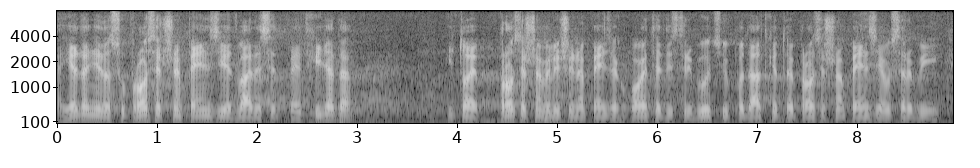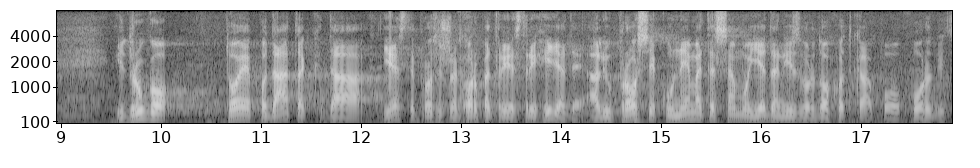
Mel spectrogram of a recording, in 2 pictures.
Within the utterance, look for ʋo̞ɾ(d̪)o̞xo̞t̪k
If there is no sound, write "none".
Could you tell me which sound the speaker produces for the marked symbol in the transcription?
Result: d̪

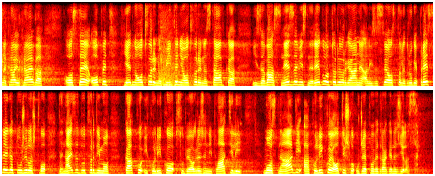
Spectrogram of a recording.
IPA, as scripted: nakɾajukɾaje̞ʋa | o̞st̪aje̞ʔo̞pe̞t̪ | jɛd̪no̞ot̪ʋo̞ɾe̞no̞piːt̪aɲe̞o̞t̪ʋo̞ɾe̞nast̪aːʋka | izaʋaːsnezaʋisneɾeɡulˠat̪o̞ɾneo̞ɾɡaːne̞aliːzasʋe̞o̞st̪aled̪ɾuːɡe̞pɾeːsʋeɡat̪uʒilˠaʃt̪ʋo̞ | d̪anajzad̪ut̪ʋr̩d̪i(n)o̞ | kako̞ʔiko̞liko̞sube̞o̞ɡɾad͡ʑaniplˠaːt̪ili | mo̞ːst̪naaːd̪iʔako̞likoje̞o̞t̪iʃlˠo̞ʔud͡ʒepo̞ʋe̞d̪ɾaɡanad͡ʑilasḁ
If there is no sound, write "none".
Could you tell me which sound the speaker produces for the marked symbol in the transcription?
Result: m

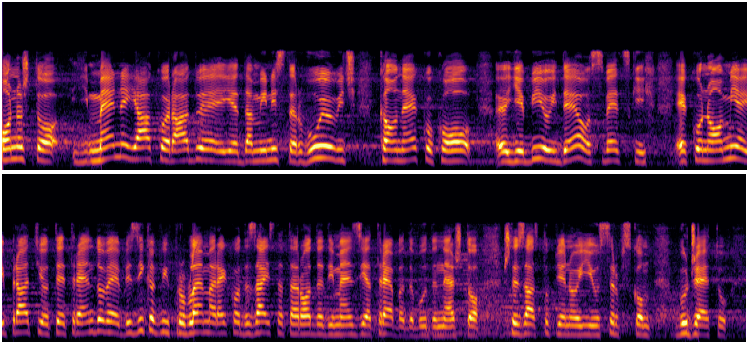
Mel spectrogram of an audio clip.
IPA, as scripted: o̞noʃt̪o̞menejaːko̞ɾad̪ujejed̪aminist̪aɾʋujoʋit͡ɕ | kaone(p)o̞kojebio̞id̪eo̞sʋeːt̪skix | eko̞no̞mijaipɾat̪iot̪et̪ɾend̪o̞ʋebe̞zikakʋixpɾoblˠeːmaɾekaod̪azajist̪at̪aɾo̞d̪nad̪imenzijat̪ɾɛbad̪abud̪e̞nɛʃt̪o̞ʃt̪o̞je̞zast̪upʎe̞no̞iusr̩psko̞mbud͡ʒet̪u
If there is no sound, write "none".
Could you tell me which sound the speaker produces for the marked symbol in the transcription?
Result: k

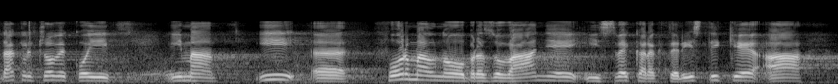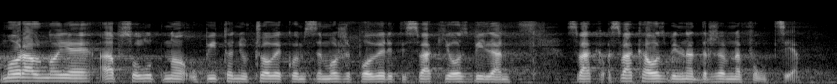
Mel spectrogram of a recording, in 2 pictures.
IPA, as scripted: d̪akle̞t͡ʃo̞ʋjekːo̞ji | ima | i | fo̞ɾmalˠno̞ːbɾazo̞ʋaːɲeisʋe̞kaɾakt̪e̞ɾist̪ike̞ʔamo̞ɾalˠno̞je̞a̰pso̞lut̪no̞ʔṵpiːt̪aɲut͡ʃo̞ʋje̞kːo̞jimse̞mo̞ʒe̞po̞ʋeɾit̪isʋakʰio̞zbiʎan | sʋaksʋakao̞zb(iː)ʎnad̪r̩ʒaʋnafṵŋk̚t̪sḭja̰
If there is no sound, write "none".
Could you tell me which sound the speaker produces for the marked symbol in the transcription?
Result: i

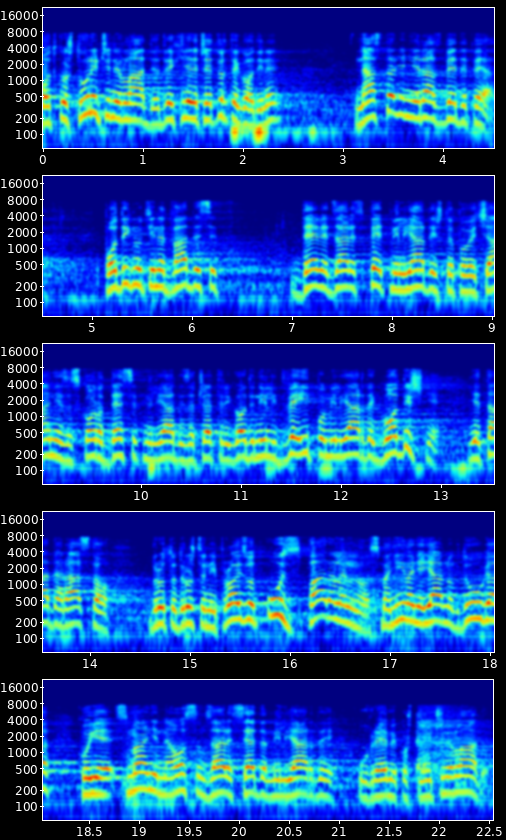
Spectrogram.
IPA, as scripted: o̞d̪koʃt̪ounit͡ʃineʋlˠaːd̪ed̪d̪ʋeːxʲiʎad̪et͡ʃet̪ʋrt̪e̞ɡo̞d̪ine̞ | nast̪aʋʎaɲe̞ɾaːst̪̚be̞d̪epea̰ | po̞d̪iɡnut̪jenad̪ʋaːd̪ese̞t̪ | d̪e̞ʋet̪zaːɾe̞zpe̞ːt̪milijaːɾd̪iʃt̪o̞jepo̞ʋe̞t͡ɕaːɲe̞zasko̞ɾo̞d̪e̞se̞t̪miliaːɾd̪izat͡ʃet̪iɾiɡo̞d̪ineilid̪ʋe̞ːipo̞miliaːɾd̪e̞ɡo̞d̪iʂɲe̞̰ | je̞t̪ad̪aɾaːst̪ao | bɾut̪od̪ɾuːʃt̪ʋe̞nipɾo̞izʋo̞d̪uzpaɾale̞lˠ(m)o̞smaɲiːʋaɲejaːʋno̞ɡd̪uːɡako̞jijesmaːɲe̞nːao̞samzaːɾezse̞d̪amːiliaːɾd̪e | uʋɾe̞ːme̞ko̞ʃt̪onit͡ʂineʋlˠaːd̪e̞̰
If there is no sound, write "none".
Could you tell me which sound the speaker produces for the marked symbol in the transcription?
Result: n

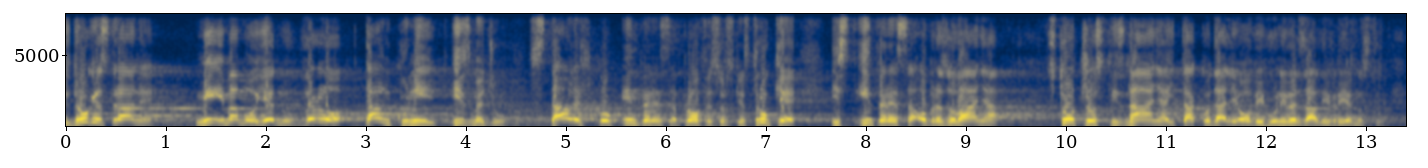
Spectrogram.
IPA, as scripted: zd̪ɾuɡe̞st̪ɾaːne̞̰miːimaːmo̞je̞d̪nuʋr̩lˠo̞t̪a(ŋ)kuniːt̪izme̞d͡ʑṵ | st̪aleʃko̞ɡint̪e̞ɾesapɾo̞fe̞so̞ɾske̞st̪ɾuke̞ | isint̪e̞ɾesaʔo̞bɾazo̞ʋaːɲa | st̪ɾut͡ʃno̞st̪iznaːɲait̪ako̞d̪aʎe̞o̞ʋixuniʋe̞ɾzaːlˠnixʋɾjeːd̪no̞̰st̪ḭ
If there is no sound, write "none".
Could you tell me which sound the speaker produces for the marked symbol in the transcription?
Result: ŋ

